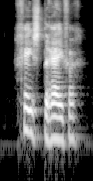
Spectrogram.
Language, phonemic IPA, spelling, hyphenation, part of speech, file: Dutch, /ˈɣeːs(t)ˌdrɛi̯.vər/, geestdrijver, geest‧drij‧ver, noun, Nl-geestdrijver.ogg
- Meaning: 1. a zealot who purports to be guided by a deity, in particular by the Holy Spirit; originally used of Protestant sectaries who insisted on leadership by the Holy Spirit 2. a demagogue or agitator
